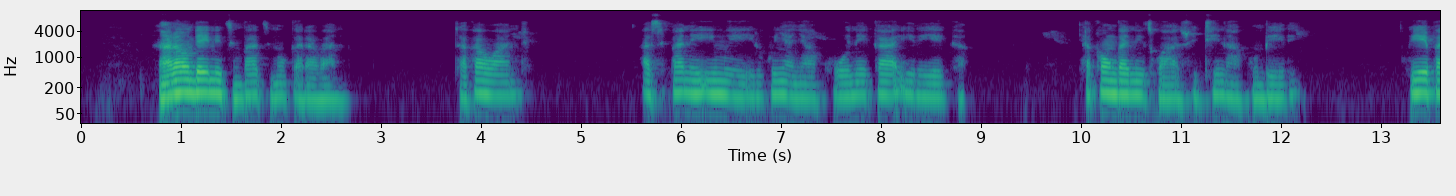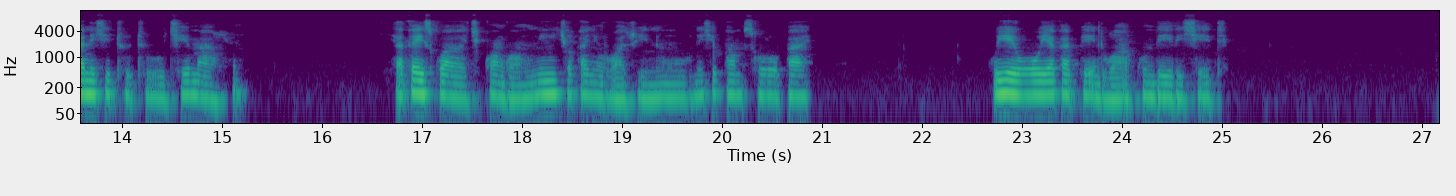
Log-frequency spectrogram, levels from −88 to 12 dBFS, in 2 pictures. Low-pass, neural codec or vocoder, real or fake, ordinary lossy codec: 7.2 kHz; none; real; Opus, 32 kbps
